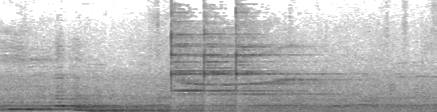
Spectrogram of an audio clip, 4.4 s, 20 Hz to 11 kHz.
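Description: Boxing ring bell struck about three times in quick succession and ringing on, signalling the start of the 11th round.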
